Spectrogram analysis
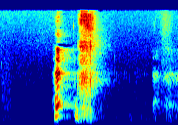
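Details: Person with a cold during a powerful sneezing fit: a single sharp, explosive sneeze, followed by a faint breath or soft vocal sound.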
